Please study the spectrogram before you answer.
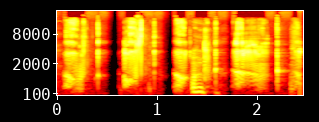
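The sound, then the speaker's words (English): A voice imitates walking on meat with wet, squelchy mouth sounds: several fleshy steps in a steady footstep rhythm, each a short smacking burst, with a couple of quicker smacks at the end. “Now I'm walking on meat.”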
